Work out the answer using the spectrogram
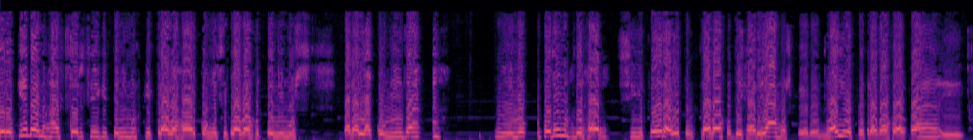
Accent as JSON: {"language": "Spanish", "country": "Bolivia", "moved": "as an adult", "lives_now": "Argentina", "said": "nosotros no somos de acá, somos de Bolivia, pero primeramente mi esposo siempre sabía venir a trabajar acá a Argentina"}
